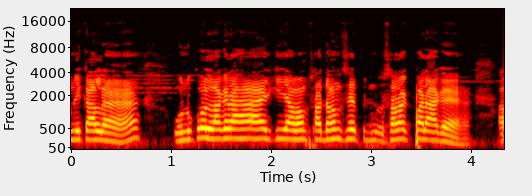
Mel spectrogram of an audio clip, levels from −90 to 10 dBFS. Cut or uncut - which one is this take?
uncut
